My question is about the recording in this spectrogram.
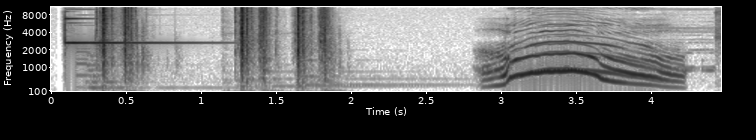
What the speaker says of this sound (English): Snoopy and Woodstock learn how to operate a typewriter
